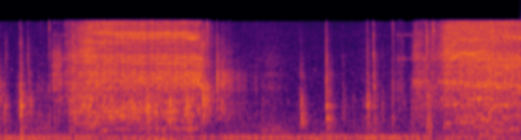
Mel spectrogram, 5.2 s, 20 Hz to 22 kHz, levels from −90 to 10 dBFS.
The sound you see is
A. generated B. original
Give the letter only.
B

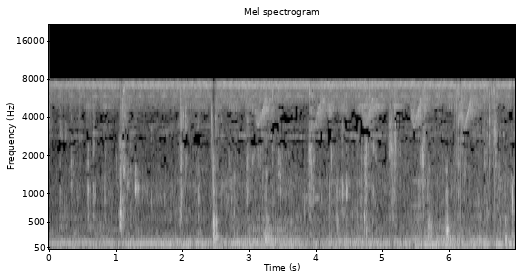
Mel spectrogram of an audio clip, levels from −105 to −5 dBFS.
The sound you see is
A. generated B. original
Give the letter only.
B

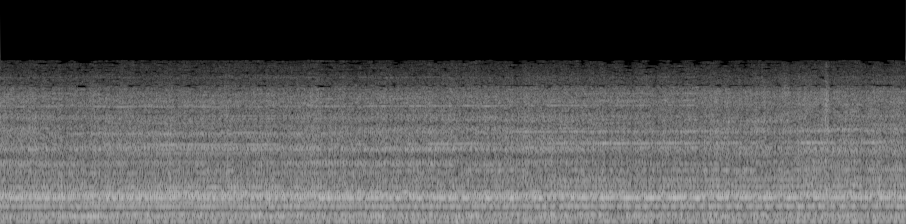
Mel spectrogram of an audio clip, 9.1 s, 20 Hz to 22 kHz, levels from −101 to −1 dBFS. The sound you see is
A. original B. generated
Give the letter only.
A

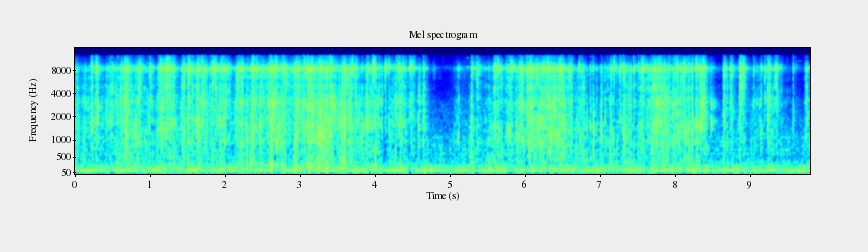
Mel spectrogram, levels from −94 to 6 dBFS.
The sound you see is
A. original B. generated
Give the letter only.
A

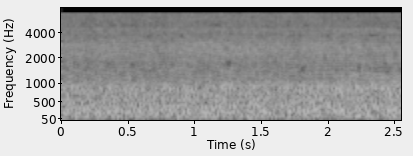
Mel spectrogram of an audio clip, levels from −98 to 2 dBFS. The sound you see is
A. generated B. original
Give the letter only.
A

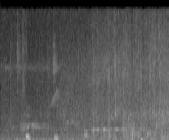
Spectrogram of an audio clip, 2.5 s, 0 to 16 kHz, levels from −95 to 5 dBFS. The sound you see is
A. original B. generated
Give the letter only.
B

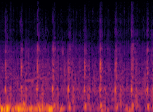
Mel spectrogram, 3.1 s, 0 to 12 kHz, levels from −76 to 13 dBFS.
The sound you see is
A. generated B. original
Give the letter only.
A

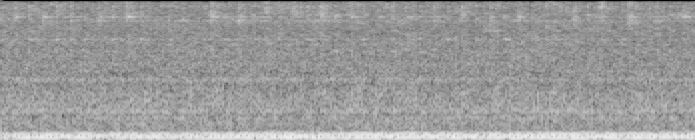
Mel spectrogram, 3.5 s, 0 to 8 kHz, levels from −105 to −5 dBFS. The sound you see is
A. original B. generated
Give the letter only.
B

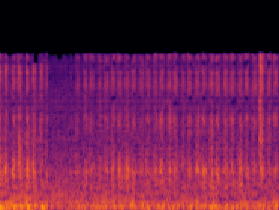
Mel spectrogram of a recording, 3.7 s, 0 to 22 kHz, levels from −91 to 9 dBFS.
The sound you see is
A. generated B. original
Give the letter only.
A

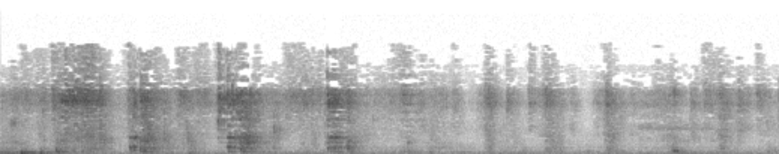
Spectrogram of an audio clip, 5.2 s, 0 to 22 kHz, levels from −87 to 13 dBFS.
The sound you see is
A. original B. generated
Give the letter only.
A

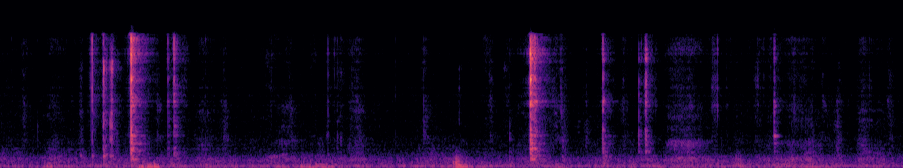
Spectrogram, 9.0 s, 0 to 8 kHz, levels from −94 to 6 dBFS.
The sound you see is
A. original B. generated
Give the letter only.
B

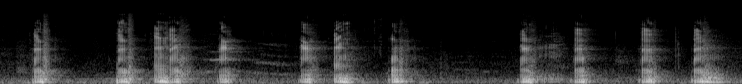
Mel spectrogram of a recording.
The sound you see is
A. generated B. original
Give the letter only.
B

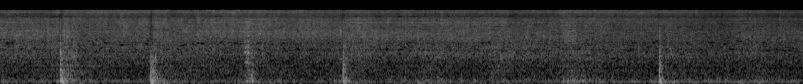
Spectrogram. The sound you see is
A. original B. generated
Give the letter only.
B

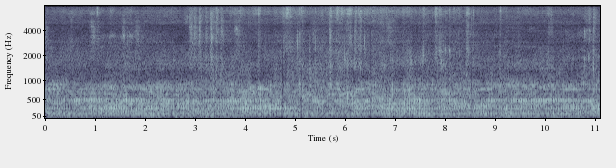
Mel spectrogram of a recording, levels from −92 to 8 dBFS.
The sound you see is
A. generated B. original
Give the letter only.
A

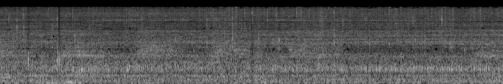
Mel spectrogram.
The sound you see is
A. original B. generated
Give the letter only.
A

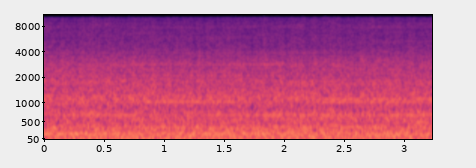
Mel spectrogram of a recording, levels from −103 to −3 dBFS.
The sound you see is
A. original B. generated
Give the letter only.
A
